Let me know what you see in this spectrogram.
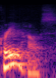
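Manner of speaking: greenhouse said with stress on first syllable green. English stress lesson on compound nouns: stress on green in greenhouse. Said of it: "무조건 앞에 강세를 두고 발음해야 해요".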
